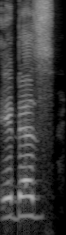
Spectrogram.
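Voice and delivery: "एडज" with a separate d before j; d sounded. Shown as a demonstration. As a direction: say "एडज" as spelt, d then j. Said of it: "ऐसे नहीं पढ़ना है".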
